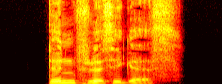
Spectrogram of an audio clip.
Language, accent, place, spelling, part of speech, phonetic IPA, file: German, Germany, Berlin, dünnflüssiges, adjective, [ˈdʏnˌflʏsɪɡəs], De-dünnflüssiges.ogg
- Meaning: strong/mixed nominative/accusative neuter singular of dünnflüssig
